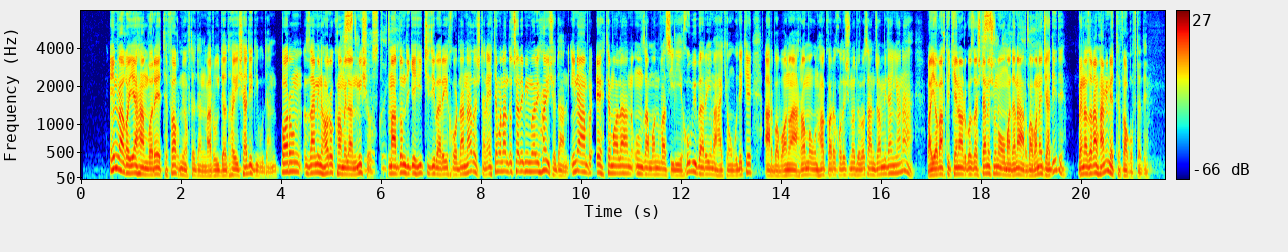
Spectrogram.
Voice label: dub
